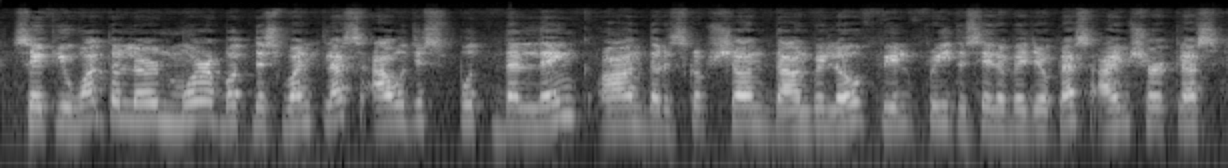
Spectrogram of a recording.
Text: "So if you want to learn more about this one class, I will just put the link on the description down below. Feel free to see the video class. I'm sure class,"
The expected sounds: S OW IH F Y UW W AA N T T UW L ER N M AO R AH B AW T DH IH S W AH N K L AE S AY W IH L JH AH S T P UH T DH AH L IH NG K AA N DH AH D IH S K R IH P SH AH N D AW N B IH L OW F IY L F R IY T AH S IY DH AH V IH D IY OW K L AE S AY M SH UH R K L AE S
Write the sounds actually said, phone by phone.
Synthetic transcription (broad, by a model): S OW IH F Y UW W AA N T T UW L ER N M AO R AH B AW T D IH S W AH N K L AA S AY W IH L JH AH S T P UH T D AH L IH NG K AA N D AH D IH S K R IH P SH AH N D AW N B IH L OW F IY L F R IY T AH S IY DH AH V IH D IY OW K L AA S AY M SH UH R K L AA S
